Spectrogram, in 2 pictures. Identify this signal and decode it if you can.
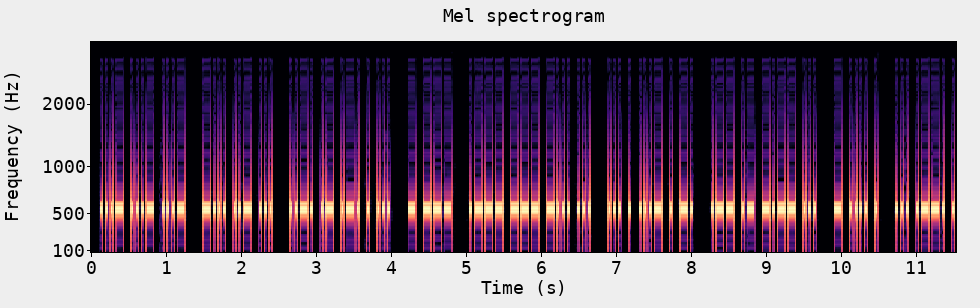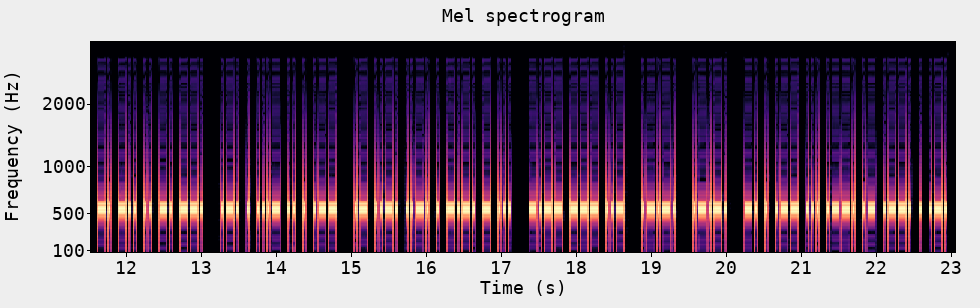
Morse code, heard as a keyed tone, about 36 wpm, 550 Hz. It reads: VVV BUS FARES TO JOBS SEVEN WAYS THE SPENDING REVIEW AFFECTS YOU <AR> <AR> NEWSPAPER
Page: news headlines in morse code at 35 wpm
